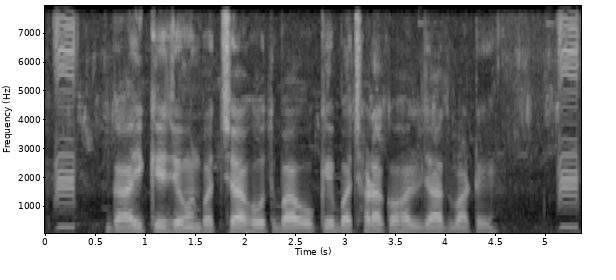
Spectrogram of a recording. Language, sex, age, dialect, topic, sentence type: Bhojpuri, male, 18-24, Western, agriculture, statement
